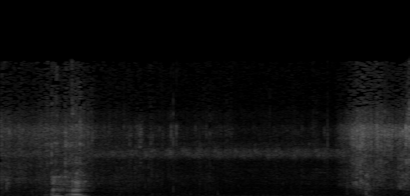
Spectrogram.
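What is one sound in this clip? Mushrooms drop softly into a woven basket.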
